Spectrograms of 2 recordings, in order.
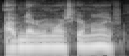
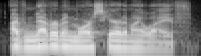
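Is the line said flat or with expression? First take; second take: flat; expression. First: It is said in a flat, lifeless voice. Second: It is said with some lively expression.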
